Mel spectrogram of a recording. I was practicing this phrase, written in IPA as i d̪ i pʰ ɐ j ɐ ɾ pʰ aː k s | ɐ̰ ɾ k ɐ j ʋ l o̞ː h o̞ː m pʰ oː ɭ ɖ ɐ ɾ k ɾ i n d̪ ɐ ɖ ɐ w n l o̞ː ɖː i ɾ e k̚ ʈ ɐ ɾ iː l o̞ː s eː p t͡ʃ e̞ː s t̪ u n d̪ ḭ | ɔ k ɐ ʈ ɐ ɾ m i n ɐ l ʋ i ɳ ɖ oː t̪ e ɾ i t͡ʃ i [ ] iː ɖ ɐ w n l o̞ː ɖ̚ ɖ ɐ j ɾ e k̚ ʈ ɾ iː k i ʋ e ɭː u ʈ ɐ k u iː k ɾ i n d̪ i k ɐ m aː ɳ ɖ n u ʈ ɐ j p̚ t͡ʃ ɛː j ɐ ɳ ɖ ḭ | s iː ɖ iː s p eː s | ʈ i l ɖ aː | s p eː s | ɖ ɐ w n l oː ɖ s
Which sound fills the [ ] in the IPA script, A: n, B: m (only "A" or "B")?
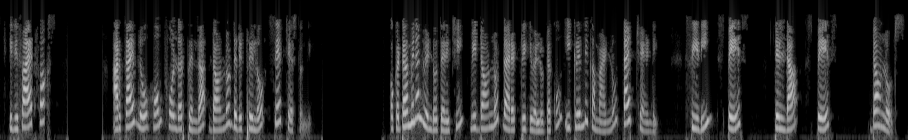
B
